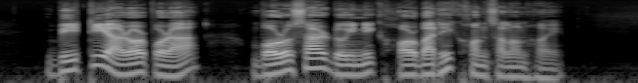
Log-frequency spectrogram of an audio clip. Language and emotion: Assamese, neutral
